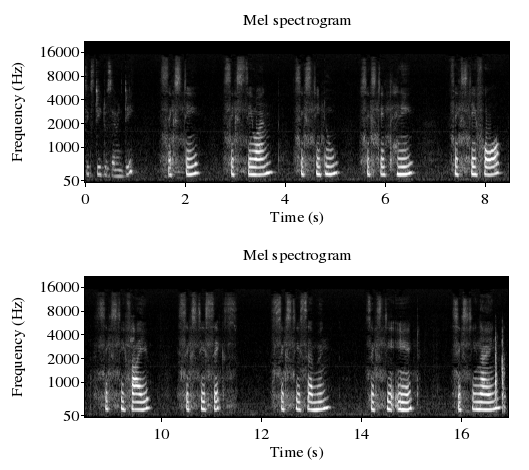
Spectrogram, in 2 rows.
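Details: Person with cleft counting 60–69; articulatory placement is correct, with clear nasal air escape (nasal air emission).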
